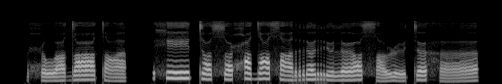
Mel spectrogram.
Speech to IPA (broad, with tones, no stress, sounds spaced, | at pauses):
ħ oː˩˧ dˤ oː˧ tˤ a˩ | x eː˥ t ʏ˧˥ sˤ ʏ˧˥ ħ ə˥ dˤ ɛ˥ sˤ a˧ r œ˥ r ʏ˧ l œː˧˥ sˤ ɐ˩˧ ɭ ø˩˧ t œ˧˥ h ɐː˩˧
